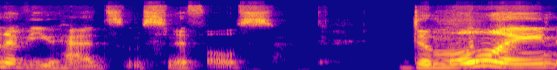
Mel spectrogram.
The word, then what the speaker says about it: Des Moines: you had some sniffles des moines is pronounced like the coin i think that eric is from des moines just a side note you know des moines neither of the two s's taco john and papa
